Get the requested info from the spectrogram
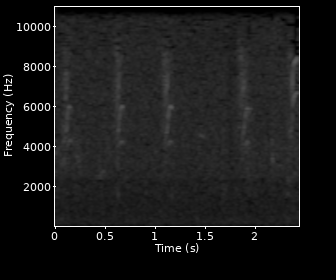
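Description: Near silence: faint outdoor background hiss with a few scattered, faint, short bird chirps.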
